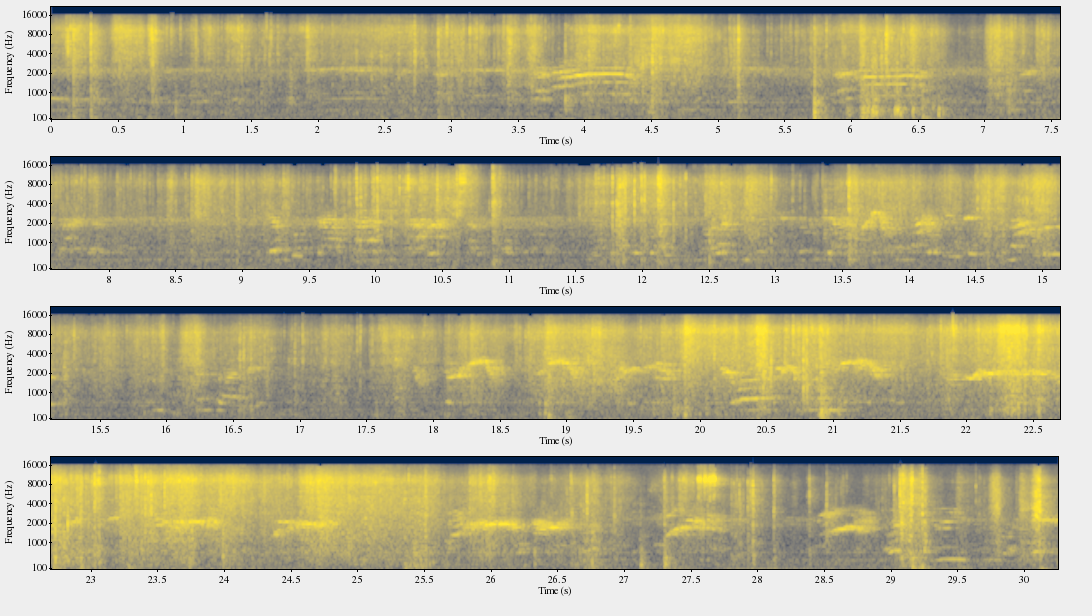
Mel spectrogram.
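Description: Black plastic shipping wrap crinkling and rustling as it is cut with scissors and pulled off a cardboard box, in irregular bursts that are loudest about two thirds of the way through. Short high-pitched calls break in several times.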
